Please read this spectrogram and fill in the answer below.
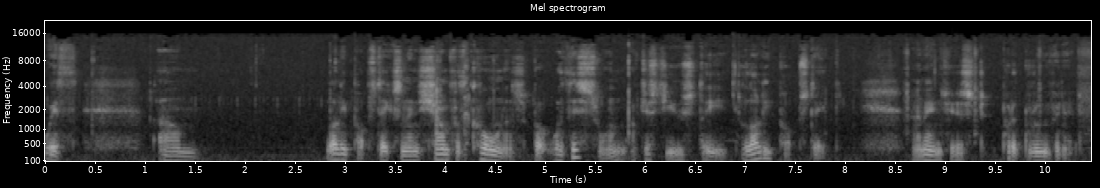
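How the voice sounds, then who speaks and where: At a fairly slow pace, a man is talking. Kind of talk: tutorial. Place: home room. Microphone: phone near.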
